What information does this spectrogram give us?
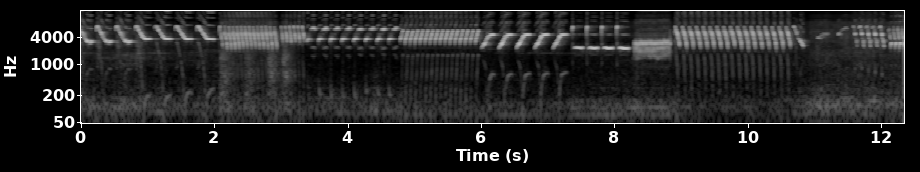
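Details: Local green canary, bottle-green colour, singing a loud varied song: rapid repeated trills, sweeping whistled notes and buzzy rattles in quick-changing phrases, kept as a master song for young birds learning to sing.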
